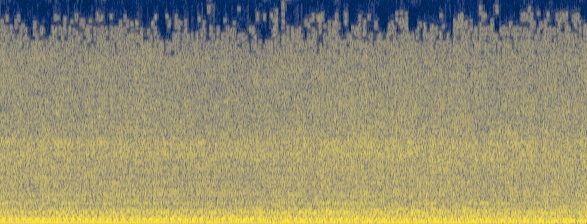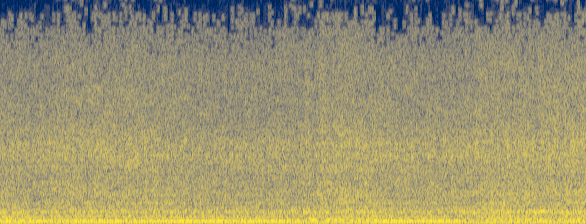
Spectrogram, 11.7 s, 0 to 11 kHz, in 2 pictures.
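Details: 1994 Terry Labonte Oldsmobile race car V8 after replacing bad spark plug wires and plugs (spark had been seen jumping from a wire): deep, even burble with smooth throttle rises, no misfire or stumble; normal idle and revving, running strong and smooth.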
